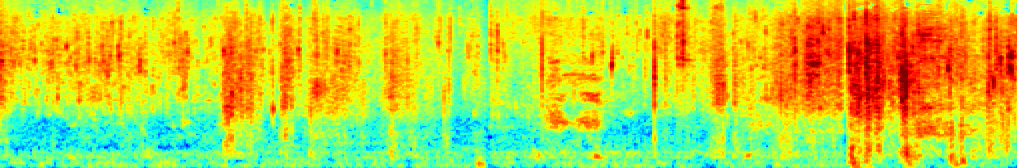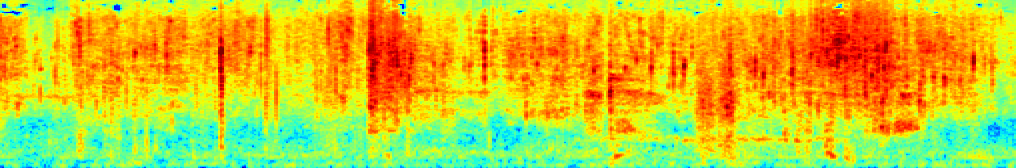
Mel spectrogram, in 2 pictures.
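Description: Water poured from a plastic tub splashing over a flathead catfish in a landing net, in an uneven stream of splashes and trickles.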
